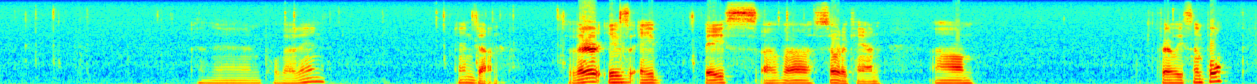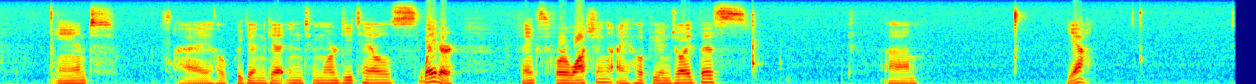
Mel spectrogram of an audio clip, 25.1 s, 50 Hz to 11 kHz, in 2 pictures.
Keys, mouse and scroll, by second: 0.5 middle click, 1.0 e, 1.8 s, 3.1 click, 3.3 e, 4.6 click, 4.6 Tab, 4.8 scroll down 4, 5.0 z, 5.3 middle click, 5.7-6.2 scroll down 1, 6.3 KP_1, 7.0 scroll down 2, 7.7 ctrl+s, 8.3 middle click, 13.2 KP_1, 14.4-14.9 shift+scroll down 4, 14.9 shift+scroll down 1.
